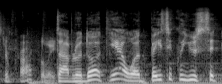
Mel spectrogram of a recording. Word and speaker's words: table d'hôte: I Like almost you pronounced just it properly. table d'hôte.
